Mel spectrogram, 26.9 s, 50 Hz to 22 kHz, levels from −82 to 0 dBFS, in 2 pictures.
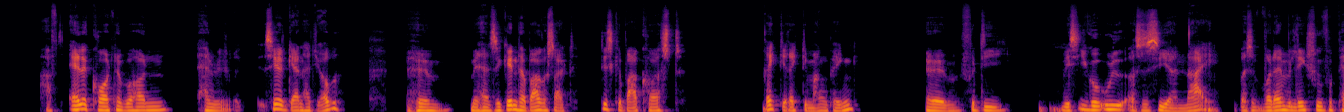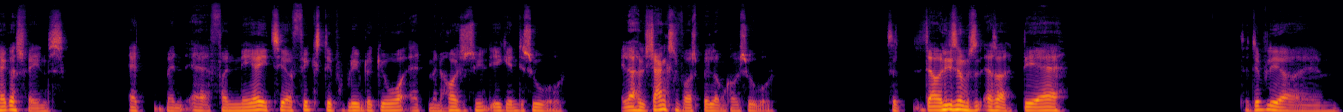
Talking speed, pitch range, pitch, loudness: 190 wpm, 110-130 Hz, 120 Hz, -26 LUFS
